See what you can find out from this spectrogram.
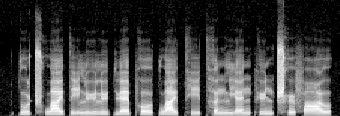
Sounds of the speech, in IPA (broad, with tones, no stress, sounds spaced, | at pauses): t̪ u˥ ʈ͡ʂʰ w a˥ ɪ̯ t̪ ḭ˨˩ l y˧˥ l y˥˩ t̪ ɥ ɛ˥ pʰ o˥˧ ʊ̯ t̪ w a˥˩ ɪ̯ t̪ʰ i˧˥ t̪ʰ ə˥˩ n l j ɛ˧˥ n pʰ y˥ n ʈ͡ʂʰ ɻ̩˥˩ f ɑ˥ ʊ̯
